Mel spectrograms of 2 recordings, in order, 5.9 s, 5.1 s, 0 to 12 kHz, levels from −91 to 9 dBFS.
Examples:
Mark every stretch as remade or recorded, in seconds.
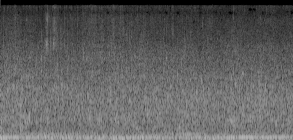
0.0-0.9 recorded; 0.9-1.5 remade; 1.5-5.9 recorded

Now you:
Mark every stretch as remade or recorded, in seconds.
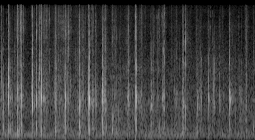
0.0-1.3 recorded; 1.3-5.1 remade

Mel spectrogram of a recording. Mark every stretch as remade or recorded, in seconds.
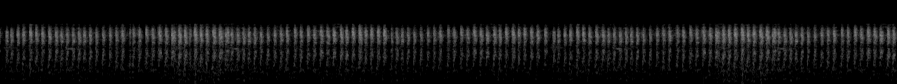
0.0-9.0 recorded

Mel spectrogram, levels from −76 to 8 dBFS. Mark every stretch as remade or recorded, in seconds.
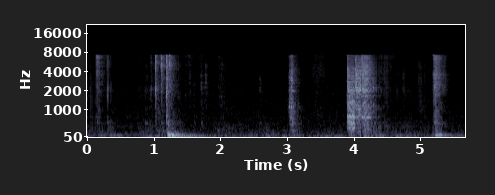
0.0-0.9 remade; 0.9-4.3 recorded; 4.3-5.7 remade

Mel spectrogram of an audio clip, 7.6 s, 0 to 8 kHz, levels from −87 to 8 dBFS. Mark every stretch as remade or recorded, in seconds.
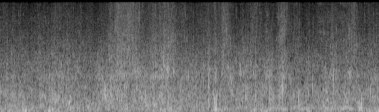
0.0-1.2 remade; 1.2-4.6 recorded; 4.6-5.9 remade; 5.9-7.6 recorded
